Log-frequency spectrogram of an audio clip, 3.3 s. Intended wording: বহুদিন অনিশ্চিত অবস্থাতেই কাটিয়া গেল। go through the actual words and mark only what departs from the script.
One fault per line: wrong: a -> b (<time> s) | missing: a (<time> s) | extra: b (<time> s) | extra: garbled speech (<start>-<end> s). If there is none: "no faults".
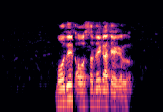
missing: অনিশ্চিত (1.5 s)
